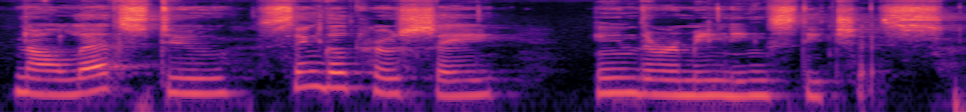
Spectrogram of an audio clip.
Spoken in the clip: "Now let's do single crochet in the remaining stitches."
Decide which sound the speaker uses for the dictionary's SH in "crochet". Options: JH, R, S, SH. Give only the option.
S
